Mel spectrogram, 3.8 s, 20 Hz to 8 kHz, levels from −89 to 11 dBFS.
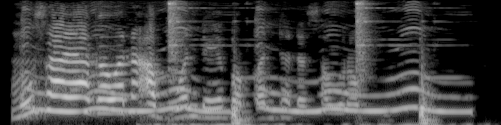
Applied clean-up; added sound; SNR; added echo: classical method Wiener filter.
